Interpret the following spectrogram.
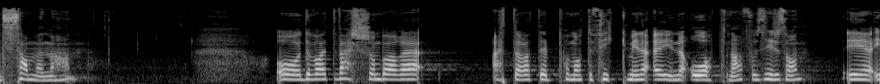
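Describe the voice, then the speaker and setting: A woman preaching a sermon with a mix in her speech, fervent, swinging between loud calls and hushed whispers. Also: fairly high pitch. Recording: long hall reverb.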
